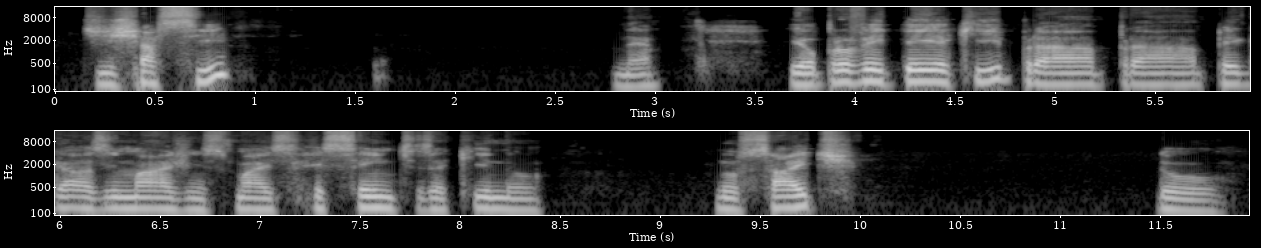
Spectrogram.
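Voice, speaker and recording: A middle-aged man with a hoarse voice, an engineering professor giving a friendly online lecture with slides over a video call. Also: medium pitch, a bit bright, no room sound, clean studio sound. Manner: friendly, tags sentences with "né?". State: hoarse, recovering from a sore throat.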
